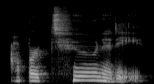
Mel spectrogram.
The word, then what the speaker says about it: opportunity: I want to draw your attention to the sound at the beginning of the 3rd syllable. It's a t, true T sound. Opportunity. A lot of you have asked me if this is a CH sound, opportunity, but in American English, we use a true T here, opportunity, and emphasizing that oo as in blue sound in that 3rd syllable, opportunity.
